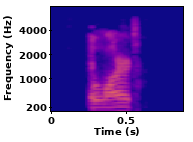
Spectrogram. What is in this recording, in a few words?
"alert", English; adjectives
